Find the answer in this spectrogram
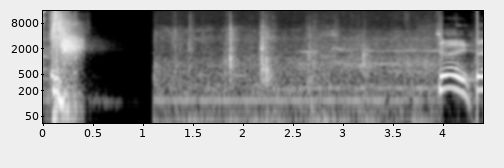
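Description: A short, loud whoosh right at the start, cut off into dead silence. Then a quiet background with a steady low hum and two faint clicks.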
